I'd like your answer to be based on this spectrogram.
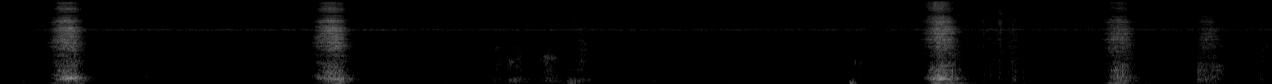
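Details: Person with a cat allergy: two sharp allergic sneezes with shorter sniffles between them, from allergic irritation of the nose.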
